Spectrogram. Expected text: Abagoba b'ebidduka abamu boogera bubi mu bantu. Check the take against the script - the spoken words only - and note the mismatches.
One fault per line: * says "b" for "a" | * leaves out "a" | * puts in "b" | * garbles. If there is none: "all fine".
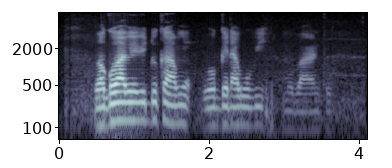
all fine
